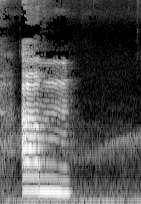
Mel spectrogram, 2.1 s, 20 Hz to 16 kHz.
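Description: An emergency siren blares in a loud, steady harmonic wail for about a second, then drops away to a faint, slowly rising tone; a siren passing outside, across the street from a hospital, during the COVID-19 pandemic.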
